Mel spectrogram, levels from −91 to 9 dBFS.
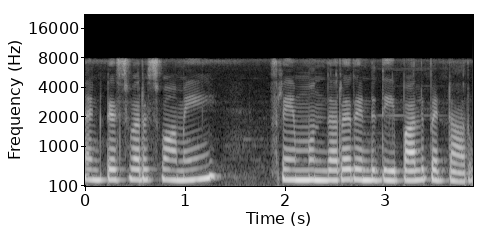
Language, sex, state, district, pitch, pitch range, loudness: Telugu, female, Telangana, Nalgonda, 230 Hz, 225-235 Hz, -13 LUFS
